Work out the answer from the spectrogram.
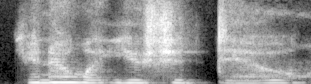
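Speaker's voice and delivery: whispered, leaning in like a secret; mom's whisper. Retold or imitated. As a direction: whisper it like a conspiring mom. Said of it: "she does whisper sometimes".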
